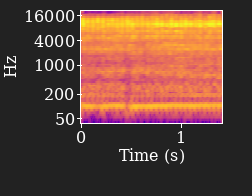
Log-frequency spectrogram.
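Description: A 2007 Pontiac Grand Prix engine idles loudly and steadily up close, with an exhaust leak adding a raspy, ticking pulse to the continuous low rumble.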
